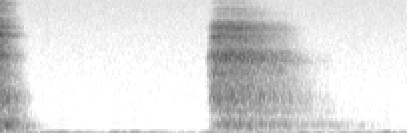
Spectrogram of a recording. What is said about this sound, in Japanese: ママの甘い息ふうふうされるの好き？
